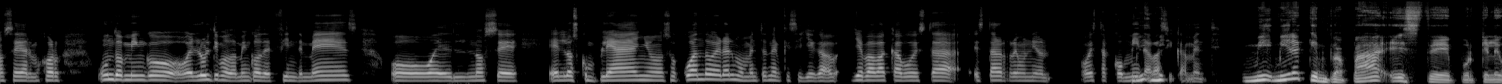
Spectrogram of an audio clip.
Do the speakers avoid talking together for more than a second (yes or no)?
yes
